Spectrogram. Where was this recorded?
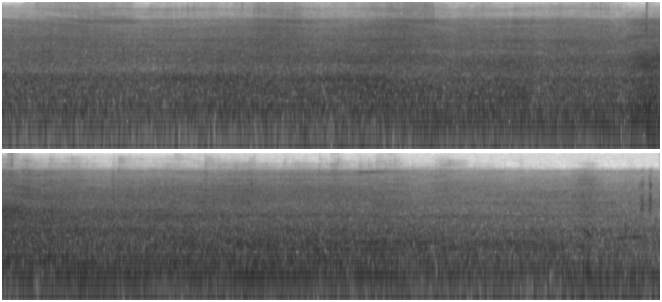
on a street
